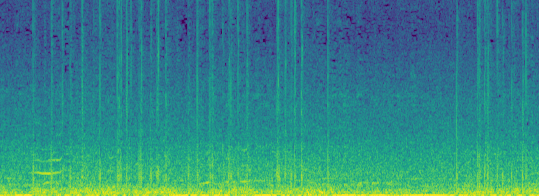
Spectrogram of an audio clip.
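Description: Fireworks going off in quick succession: a dense run of sharp cracks and bangs, over a steady low hum.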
